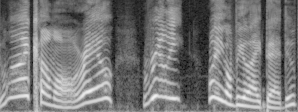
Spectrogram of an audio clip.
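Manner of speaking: high, loud disbelief; incredulous fan. Retold or imitated. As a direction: yelp of disbelief at his coolness. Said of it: "It's like".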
